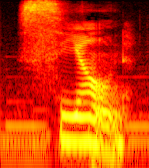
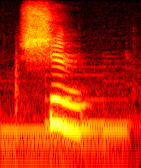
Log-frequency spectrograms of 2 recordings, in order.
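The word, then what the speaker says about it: -tion: And number 15, I chose this one because especially in European countries, many people may pronounce tion as tion. But in English pronunciation, it is shin, shin, sh, plus schwa, plus n.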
